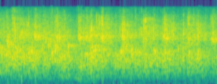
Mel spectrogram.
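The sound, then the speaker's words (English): An audience bursts into loud applause at a church worship gathering, clapping for the teams behind the service. The dense, sustained clapping stays steady throughout the short stretch, with no talking over it. “Could we give a round of applause to our teams who make these things happen?”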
